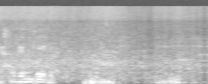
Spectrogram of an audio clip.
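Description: A man's voice over a video-call link says a word, then trails off into a few low, brief murmurs between pauses.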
